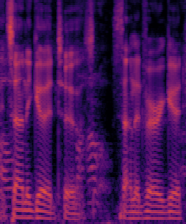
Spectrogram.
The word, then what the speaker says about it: mahalo: Mahalo. And aloha, Onnie. Mahalo. Good to have you here, and you did get it right. It sounded good too. Mahalo. Sounded very good. You emphasize the second syllable.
